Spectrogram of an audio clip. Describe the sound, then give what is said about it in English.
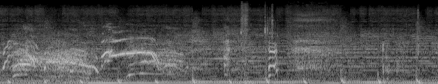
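High, wavering screams from several people at Six Flags Fright Fest burst out near the start and trail off after a second or so, with fainter shouts later over a steady, rhythmic low thumping. “It's hard not to be excited with an ice-cold Coke and Six Flags, so we challenged real people to make it through Fright Fest without screaming.”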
